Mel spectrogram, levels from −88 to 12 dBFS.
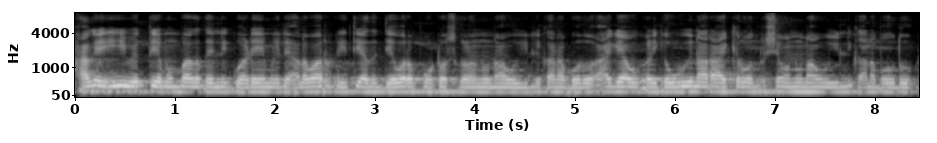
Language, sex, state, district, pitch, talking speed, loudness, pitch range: Kannada, male, Karnataka, Koppal, 130 Hz, 155 wpm, -14 LUFS, 125-135 Hz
